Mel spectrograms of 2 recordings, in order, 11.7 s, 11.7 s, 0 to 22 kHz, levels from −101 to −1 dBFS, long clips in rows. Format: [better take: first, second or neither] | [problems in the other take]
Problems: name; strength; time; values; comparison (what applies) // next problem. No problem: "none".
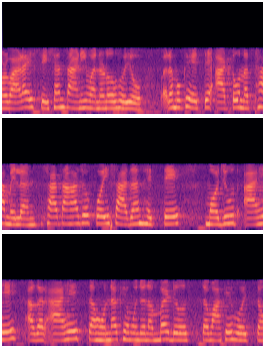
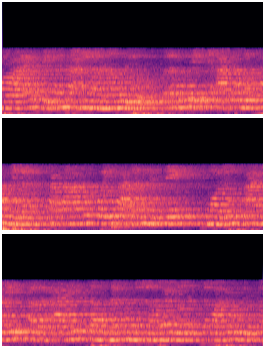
first | background sound (Thump, thud); 14 dB below the speech // room echo; dies away in 2.1 s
